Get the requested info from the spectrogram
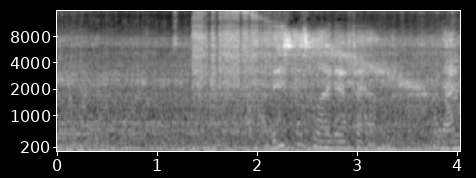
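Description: Steady low drone of a car's engine and road noise, heard from inside the moving taxi's cabin, with voices talking over it.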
